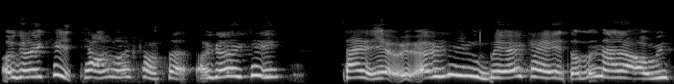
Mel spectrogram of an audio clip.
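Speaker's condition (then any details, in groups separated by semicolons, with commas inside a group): Cerebral palsy; spastic diplegia, both legs affected, hands mildly affected, found not developing properly, early intervention therapy; speech a bit odd, typing easier, computer full-time for schoolwork since grade one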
